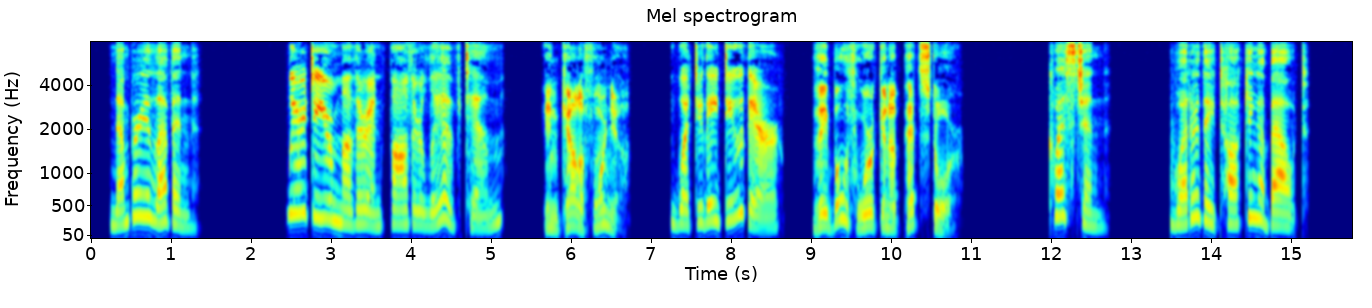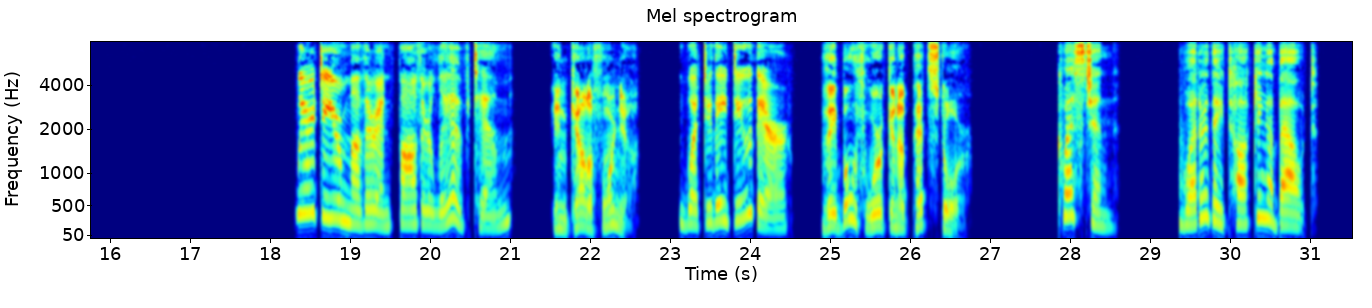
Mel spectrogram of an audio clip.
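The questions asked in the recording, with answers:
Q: What are they talking about?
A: Tim's parents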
